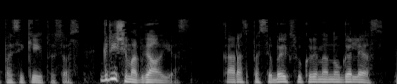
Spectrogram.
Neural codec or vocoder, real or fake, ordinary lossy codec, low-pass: vocoder, 44.1 kHz, 128 mel bands every 512 samples, BigVGAN v2; fake; MP3, 32 kbps; 10.8 kHz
